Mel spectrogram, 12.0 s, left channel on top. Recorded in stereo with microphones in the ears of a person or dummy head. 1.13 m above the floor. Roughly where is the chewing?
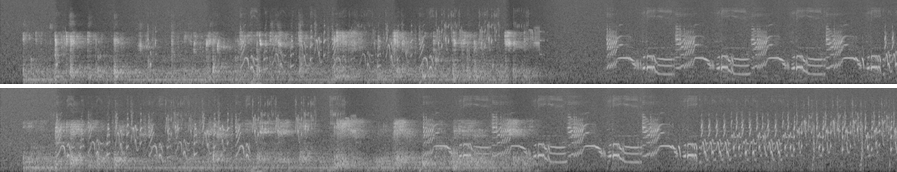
Left.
